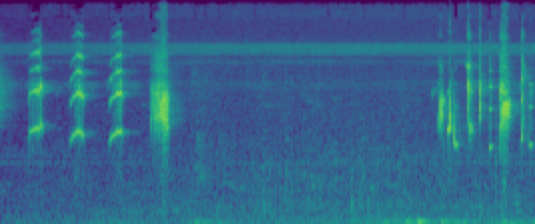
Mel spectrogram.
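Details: Lure recording of a long-tailed shrike (cendet trotol), meant to prompt a caged bird to sing: four evenly spaced, high buzzy chirps, a pause of about two seconds, then a fast cluster of sharp notes.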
